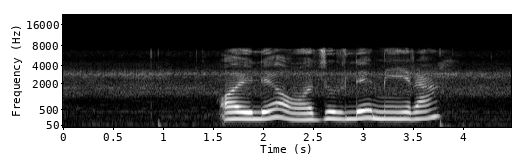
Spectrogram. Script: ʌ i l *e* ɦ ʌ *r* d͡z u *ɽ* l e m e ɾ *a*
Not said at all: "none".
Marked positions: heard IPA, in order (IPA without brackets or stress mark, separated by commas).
e, none, r, a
